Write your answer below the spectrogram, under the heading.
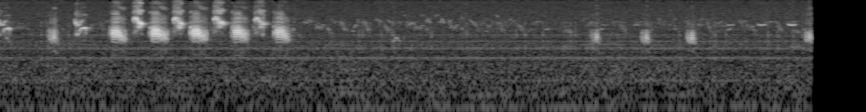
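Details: Loud, insistent Oriental reed warbler song in summer after the bird's arrival this season: a quick series of rough, buzzy, crackling notes, then a pause and several widely spaced harsh single calls.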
